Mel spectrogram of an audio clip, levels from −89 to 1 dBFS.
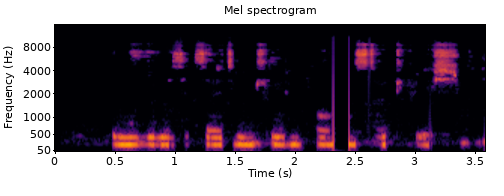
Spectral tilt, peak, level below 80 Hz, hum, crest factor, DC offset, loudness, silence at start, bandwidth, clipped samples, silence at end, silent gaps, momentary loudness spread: -4.5 dB/octave; -14 dBFS; -70 dBFS; none; 16 dB; under 0.1%; -29 LUFS; 0.5 s; 9.6 kHz; under 0.1%; 0.15 s; none; 8 LU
